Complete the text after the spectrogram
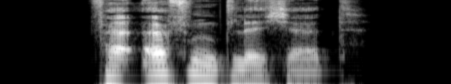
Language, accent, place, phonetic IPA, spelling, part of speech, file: German, Germany, Berlin, [fɛɐ̯ˈʔœfn̩tlɪçət], veröffentlichet, verb, De-veröffentlichet.ogg
- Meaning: second-person plural subjunctive I of veröffentlichen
